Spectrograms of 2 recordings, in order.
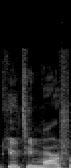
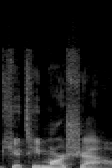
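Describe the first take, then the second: First: The name is said the plain, familiar way. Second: The name is said a new, fancier way. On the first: This is how the name was always said. The speaker calls it right. "I'm calling him Q T Marshall" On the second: Others have recently changed how the name is said. The speaker calls it wrong. "they're calling him Q T Marshall"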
